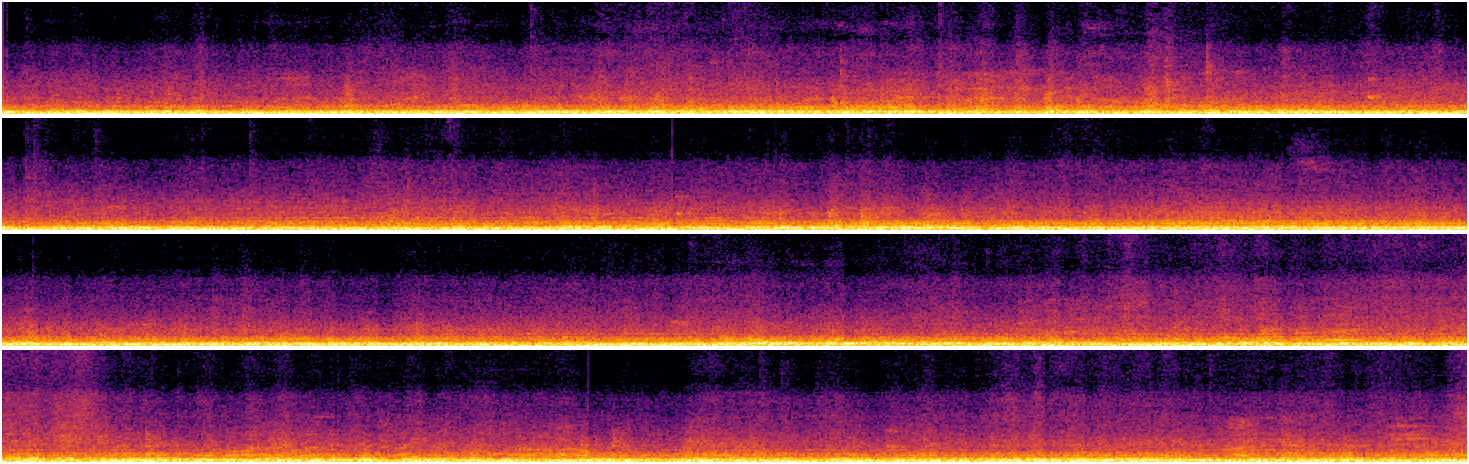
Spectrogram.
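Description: Comeng electric suburban train running at speed, heard from inside the carriage: a steady, loud rumble of the wheels on the rails and the car body, with rail clatter.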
